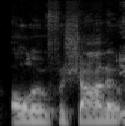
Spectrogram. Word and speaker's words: Olu Fashanu: And Caleb Williams, Drake May, Jaden Daniels, Marvin Harrison Jr., or one of the top tackles, whether it's Joe Alt or I always can't pronounce his name, Olu Fashanu. – You got it. Right? Nailed it.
